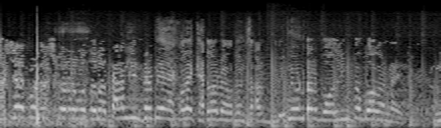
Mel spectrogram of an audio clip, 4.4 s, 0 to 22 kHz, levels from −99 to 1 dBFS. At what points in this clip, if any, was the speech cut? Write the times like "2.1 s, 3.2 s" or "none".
1.0 s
